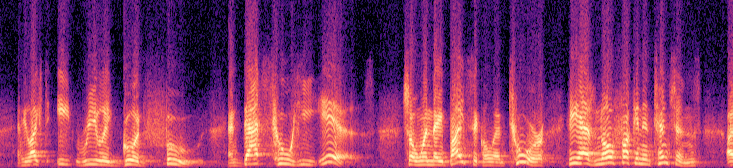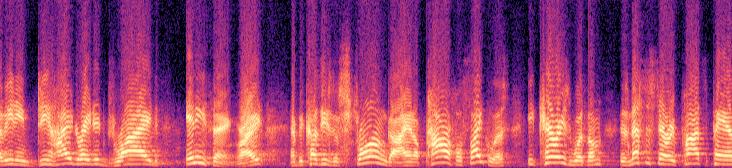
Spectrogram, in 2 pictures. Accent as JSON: {"language": "English", "town": "Los Angeles", "region": "California", "country": "United States", "said": "I'm from Los Angeles, which has not been my experience with emergency hospitals and doctors."}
